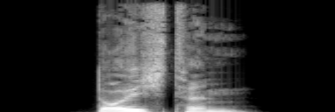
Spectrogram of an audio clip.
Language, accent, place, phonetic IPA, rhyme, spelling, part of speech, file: German, Germany, Berlin, [ˈdɔɪ̯çtn̩], -ɔɪ̯çtn̩, deuchten, verb, De-deuchten.ogg
- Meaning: first/third-person plural preterite of dünken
